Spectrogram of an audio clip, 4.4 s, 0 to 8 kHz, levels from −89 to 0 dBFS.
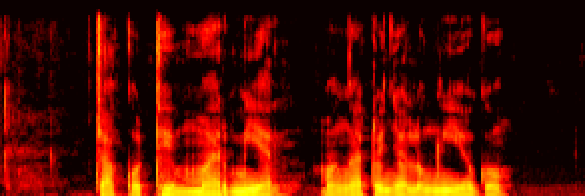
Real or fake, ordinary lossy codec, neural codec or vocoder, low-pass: real; none; none; 7.2 kHz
